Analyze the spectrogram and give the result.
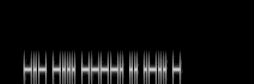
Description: Morse code, heard as a keyed tone, about 50 wpm, 700 Hz. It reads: KB9ILT
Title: NA SOTA Chaser Callsigns 50wpm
